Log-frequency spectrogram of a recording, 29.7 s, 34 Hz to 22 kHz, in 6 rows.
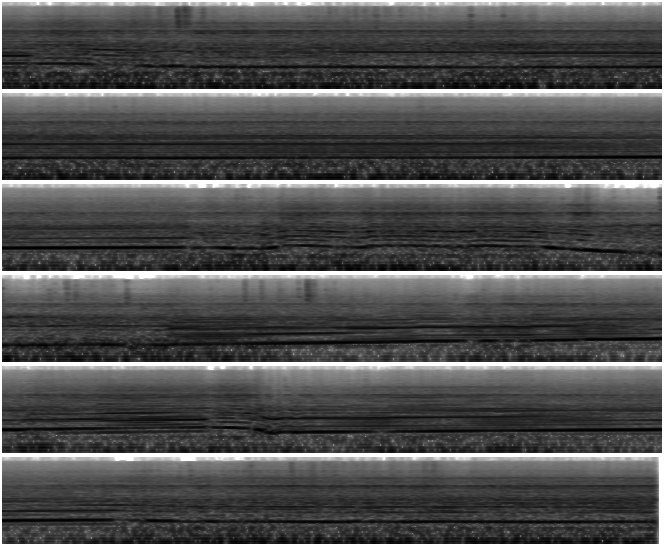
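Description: Toyota MR2 race car's engine, heard from inside the cabin, running at steady revs for about ten seconds. It then blips through downshifts and drops in pitch into a corner, and pulls with rising revs out of it. There is an upshift near the end, after which the revs hold steady.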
